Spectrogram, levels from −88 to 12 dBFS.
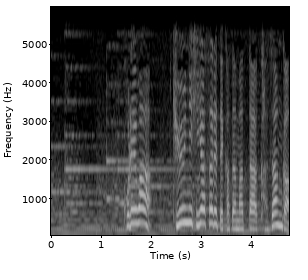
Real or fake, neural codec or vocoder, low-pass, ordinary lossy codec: real; none; 5.4 kHz; none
